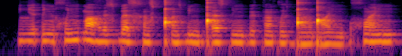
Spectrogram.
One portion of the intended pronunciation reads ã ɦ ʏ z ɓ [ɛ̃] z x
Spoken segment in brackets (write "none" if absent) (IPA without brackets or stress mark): ɛ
